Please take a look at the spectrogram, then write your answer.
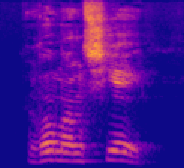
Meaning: novelist
- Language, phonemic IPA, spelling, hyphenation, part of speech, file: Dutch, /romɑ̃ˈʃe/, romancier, ro‧man‧cier, noun, Nl-romancier.ogg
